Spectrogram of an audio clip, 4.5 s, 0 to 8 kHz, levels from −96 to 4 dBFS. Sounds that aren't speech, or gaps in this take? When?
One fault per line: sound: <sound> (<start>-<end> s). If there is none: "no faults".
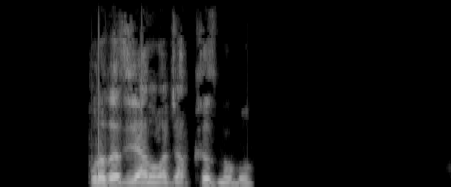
no faults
